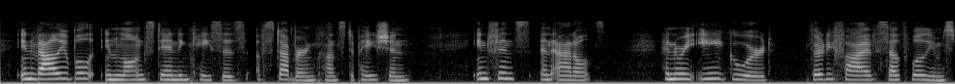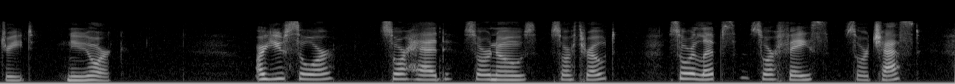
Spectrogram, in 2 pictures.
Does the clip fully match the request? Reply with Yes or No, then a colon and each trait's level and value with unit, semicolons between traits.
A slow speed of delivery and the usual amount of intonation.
Yes: slow, 110 wpm; average, 3.2 semitones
